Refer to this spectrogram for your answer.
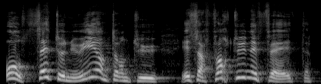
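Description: A man reading the part of a calm, solemn male sorcerer in an audiobook, speaking slowly and gravely. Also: high voice, full character voice. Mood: urgent.

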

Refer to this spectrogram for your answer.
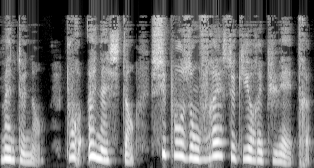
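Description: A woman's voice: fairly high pitch, animated, takes it slowly, vocal fry, a little mellow, slightly rough, heavily acted. A woman reading an audiobook, voicing a proud, passionate young woman who pleads in an intense, trembling way. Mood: tender.

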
